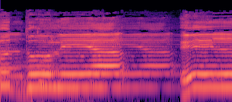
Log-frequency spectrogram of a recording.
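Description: A man chanting the sermon in a sung, melodic voice into a microphone, holding long steady notes, with a short break just before the end.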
